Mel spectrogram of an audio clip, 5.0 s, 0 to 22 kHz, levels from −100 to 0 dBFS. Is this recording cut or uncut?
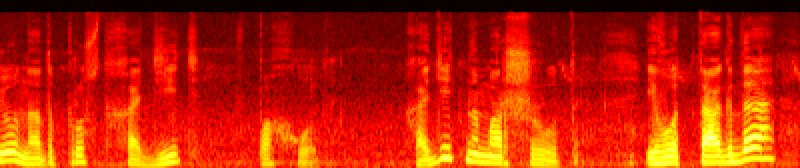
uncut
